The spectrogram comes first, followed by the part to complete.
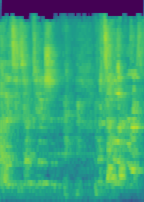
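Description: A person's short wordless vocal sounds, in broken bursts, loudest near the end.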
